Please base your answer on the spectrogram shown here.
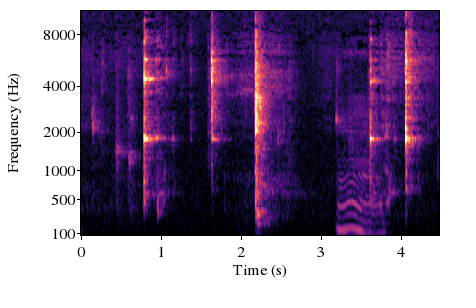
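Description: Hot quince jelly goes into a large glass jar with a series of sharp glass and metal clinks, close and separated by short pauses, plus a brief ringing hum near the end.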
